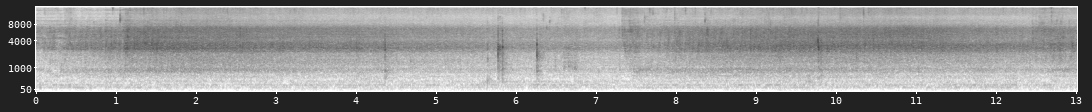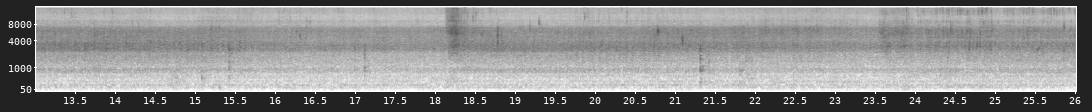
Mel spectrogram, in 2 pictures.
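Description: Buckwheat-flour-battered potato slices sizzling as they deep-fry in hot ghee in a kadhai, a steady hiss that swells as more pieces are dropped in. A few light clicks of the spoon against the pan.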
